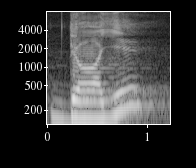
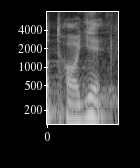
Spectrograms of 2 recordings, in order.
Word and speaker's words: دایه: دایه، میخون تو اون شعر لوری زیبا، دایه شما تلفظ بعدیش چیه؟ تایه. کدوم درسته؟ دایه یا تایه؟ یعنی بین دال و ته کدوم درسته؟ هر دو درسته.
